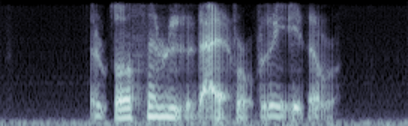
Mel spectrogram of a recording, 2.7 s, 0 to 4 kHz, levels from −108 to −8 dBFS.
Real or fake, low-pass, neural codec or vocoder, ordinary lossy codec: fake; 3.6 kHz; autoencoder, 22.05 kHz, a latent of 192 numbers a frame, VITS, trained on many speakers; none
